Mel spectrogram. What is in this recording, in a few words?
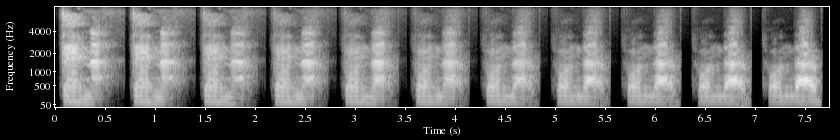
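Proto-Indo-European tenh2 to Persian tondar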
